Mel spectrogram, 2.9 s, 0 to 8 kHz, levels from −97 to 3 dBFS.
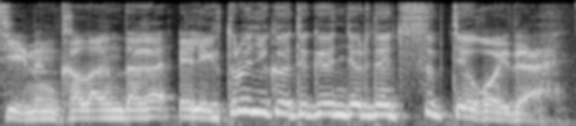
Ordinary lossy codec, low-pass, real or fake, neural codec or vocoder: none; 7.2 kHz; real; none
